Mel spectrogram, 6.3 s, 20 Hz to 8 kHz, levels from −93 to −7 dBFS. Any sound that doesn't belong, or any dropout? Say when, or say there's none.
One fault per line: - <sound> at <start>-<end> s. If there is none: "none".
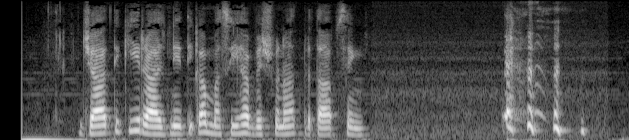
- laugh at 5.0-5.9 s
